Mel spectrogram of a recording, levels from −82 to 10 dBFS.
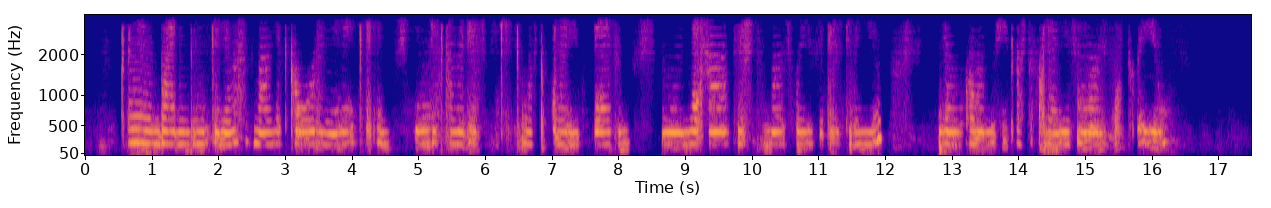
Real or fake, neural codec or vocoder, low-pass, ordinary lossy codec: fake; codec, 44.1 kHz, 0.9 kbps, DAC; 3.6 kHz; MP3, 32 kbps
